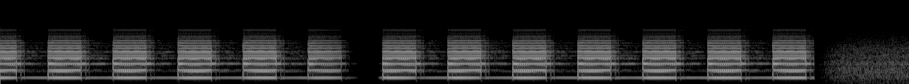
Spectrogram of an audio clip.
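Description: iPhone alarm beeping: a steady run of short identical tones, about two a second, with a brief break after about three and a half seconds. It cuts off a little after eight seconds as the alarm is slid off.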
